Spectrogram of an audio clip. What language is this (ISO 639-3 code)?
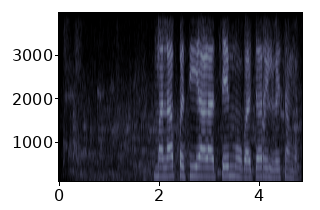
mar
